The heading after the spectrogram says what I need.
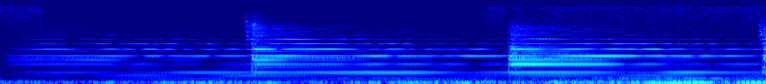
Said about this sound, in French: Comme la veille, le son des pas de l'étranger fit écho à celui des cloches. Minuit venait de sonner.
